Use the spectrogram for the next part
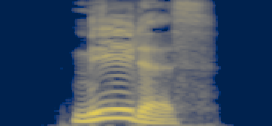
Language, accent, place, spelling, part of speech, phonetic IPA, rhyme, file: German, Germany, Berlin, mildes, adjective, [ˈmɪldəs], -ɪldəs, De-mildes.ogg
- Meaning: strong/mixed nominative/accusative neuter singular of mild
